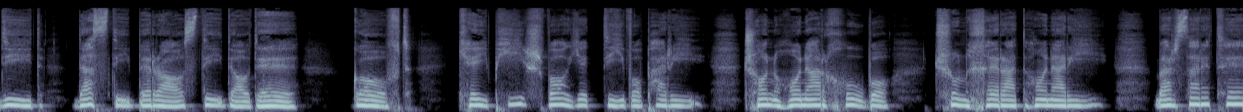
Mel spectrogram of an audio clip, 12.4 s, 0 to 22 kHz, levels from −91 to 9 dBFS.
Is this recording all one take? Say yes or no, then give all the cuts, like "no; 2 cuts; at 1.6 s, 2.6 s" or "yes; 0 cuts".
yes; 0 cuts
